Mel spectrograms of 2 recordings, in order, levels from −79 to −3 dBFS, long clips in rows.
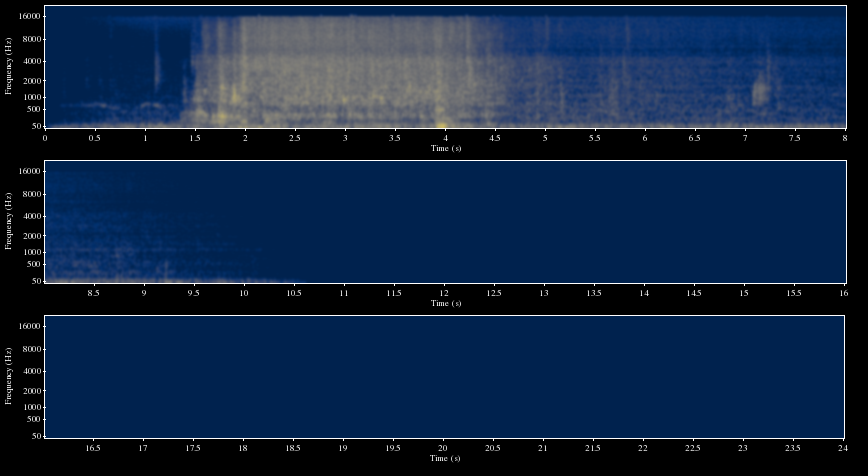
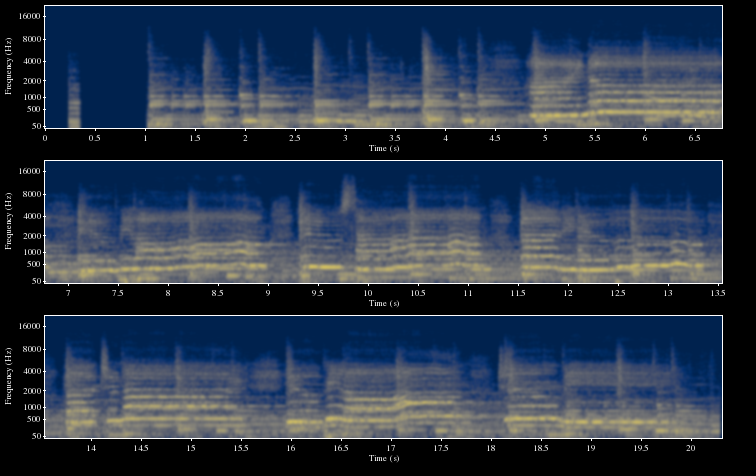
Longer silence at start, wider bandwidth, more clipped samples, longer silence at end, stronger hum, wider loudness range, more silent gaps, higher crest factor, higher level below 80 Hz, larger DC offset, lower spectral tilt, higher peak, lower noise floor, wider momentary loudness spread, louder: first, 0.65 s vs 0.25 s; first, 16 kHz vs 14 kHz; neither; first, 14.65 s vs 0 s; neither; first, 24 LU vs 6 LU; second, none vs 0.36-0.96 s; first, 26 dB vs 14 dB; about the same, -46 dBFS vs -44 dBFS; neither; second, -1 dB/octave vs -6 dB/octave; about the same, -8 dBFS vs -10 dBFS; second, -67 dBFS vs under -90 dBFS; first, 24 LU vs 11 LU; about the same, -24 LUFS vs -24 LUFS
